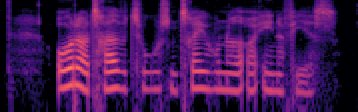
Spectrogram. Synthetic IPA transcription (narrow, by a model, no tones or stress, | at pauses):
ʔɔ̽ːɾəɒ̽t͡sʰʁäð̞ˠʋət͡sʰṵːsn̩t͡sʰʁɛ̰ːɦunɐð̞ˠɒ̽ʔe̝ːnɒ̽fiɐ̰s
